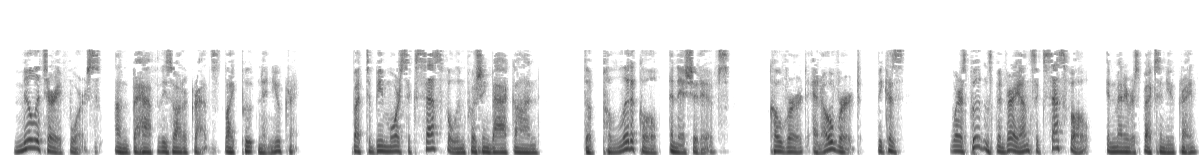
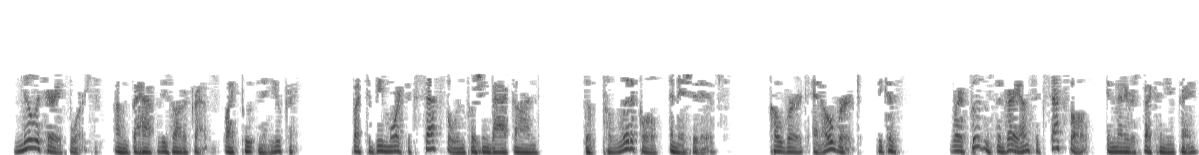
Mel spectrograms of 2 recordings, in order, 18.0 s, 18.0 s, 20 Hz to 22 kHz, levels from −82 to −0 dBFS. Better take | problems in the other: first | garbled, watery; badly; nothing above 3 kHz; slightly in the first

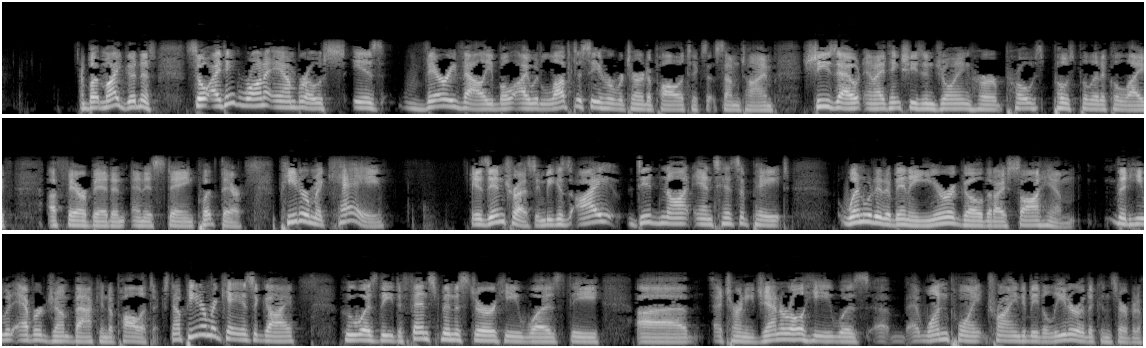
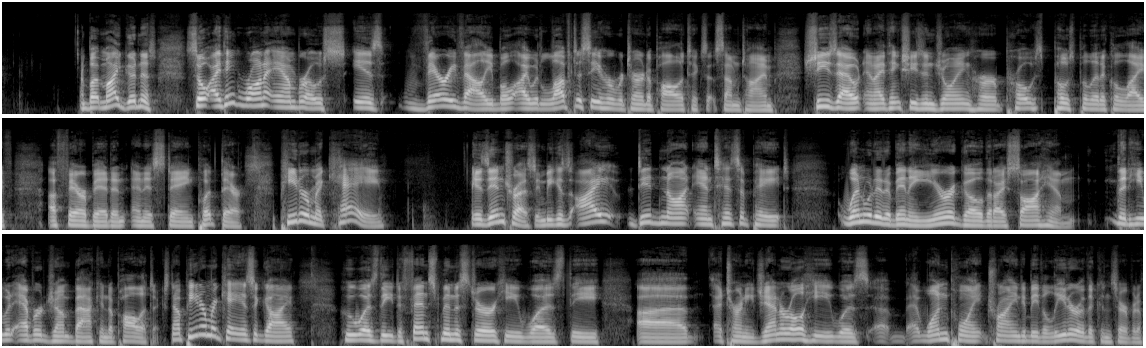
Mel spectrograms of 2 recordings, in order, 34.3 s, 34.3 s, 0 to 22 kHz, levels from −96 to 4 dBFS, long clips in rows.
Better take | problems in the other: second | garbled, watery; badly; nothing above 5.5 kHz

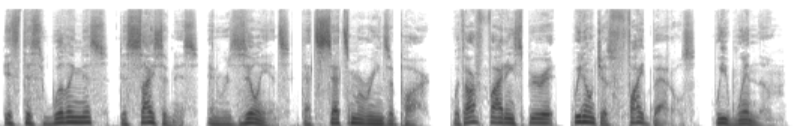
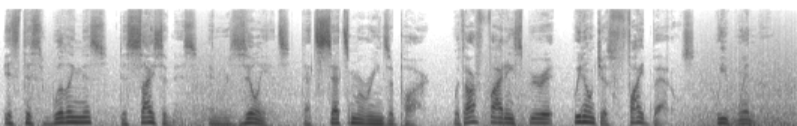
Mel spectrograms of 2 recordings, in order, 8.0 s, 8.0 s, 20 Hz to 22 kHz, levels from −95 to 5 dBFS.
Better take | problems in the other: first | wind noise on the microphone; occasional gusts; 20 dB below the speech

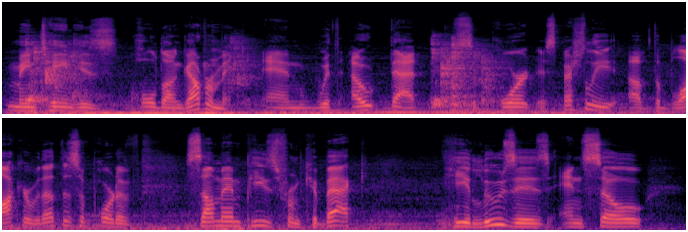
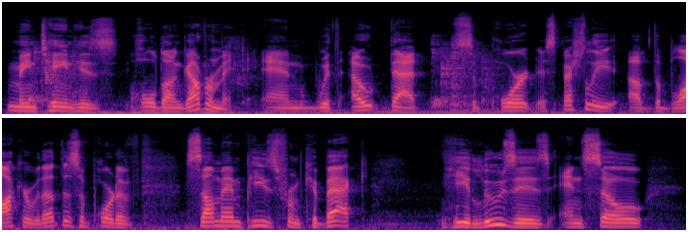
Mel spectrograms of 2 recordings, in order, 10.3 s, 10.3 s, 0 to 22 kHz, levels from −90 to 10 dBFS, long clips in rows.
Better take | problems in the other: second | rain or running water; loud; throughout; 8 dB below the speech; faint in the second

